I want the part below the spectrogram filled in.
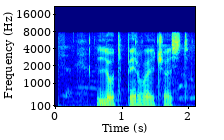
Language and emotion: Russian, neutral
